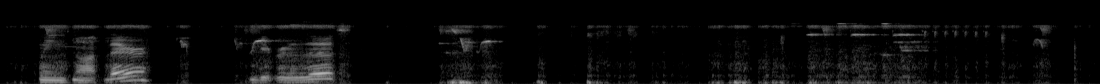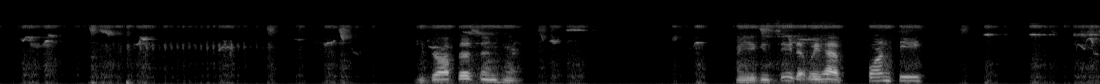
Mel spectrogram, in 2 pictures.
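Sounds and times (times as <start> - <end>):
birds chirping: 0.3 - 22.0.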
